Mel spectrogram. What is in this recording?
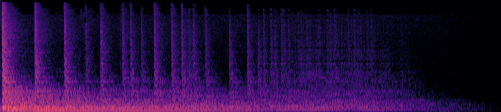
Dropping Drumstick On Skin
percussion, drum, drop, stick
